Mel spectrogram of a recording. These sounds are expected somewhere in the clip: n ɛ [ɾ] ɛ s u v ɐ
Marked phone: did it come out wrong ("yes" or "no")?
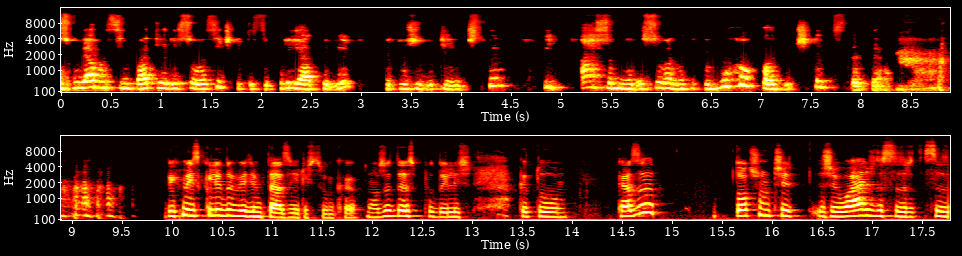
no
